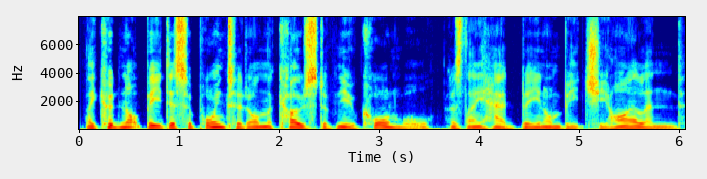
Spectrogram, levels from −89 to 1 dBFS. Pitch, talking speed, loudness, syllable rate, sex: 110 Hz, 180 wpm, -16 LUFS, 4.1 syllables/s, male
